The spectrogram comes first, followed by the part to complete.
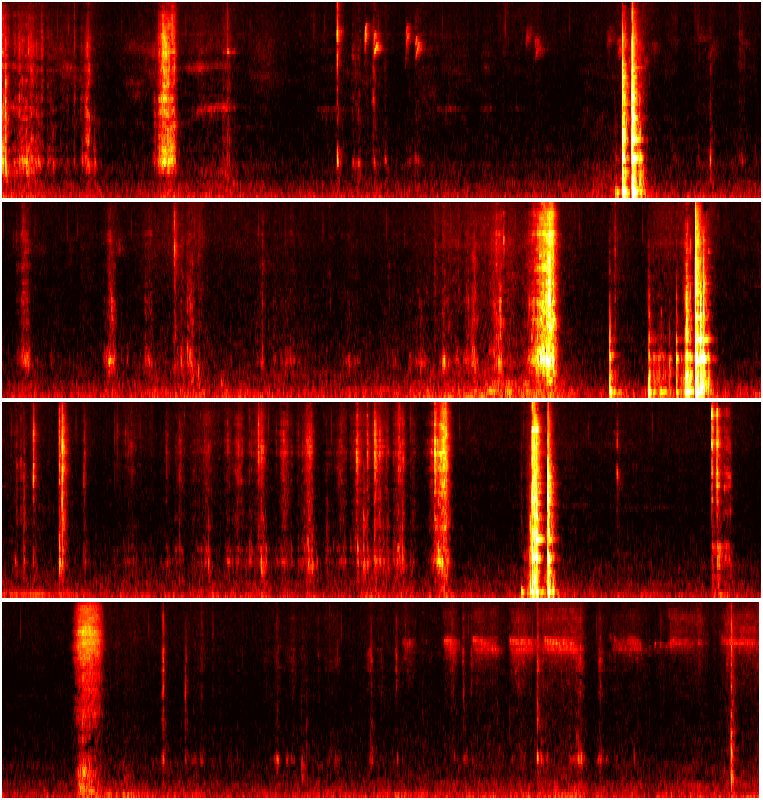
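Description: Several sharp metallic clicks and clinks, spread irregularly with quiet between them, from a hand tool and small bolts as the bolts are undone and taken out of a motorcycle's front sprocket cover.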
